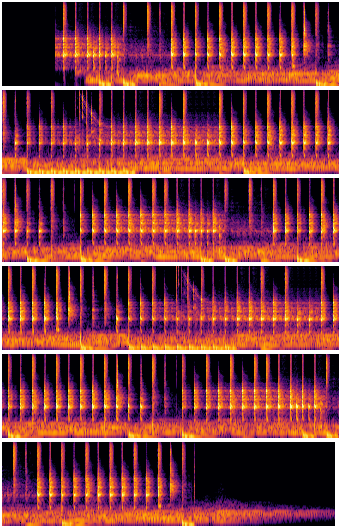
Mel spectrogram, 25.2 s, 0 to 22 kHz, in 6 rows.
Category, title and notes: Music > Multiple instruments
Made in FL11, simple, random samples.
